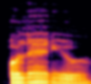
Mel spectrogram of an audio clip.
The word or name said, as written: oleriu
